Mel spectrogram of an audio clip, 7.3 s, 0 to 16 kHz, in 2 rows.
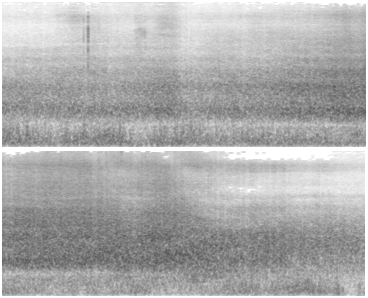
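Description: Rumble of a passing container freight train behind an ET22 electric locomotive, heard under gusty wind buffeting the microphone. A rushing noise swells to a peak about two thirds of the way through, then fades.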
